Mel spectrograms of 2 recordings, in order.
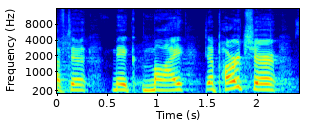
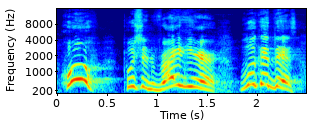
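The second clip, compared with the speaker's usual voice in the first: excited whoo; 5 semitones higher, 3 dB louder, slower than usual. Real, not acted. Cheering a viewer's trade.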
